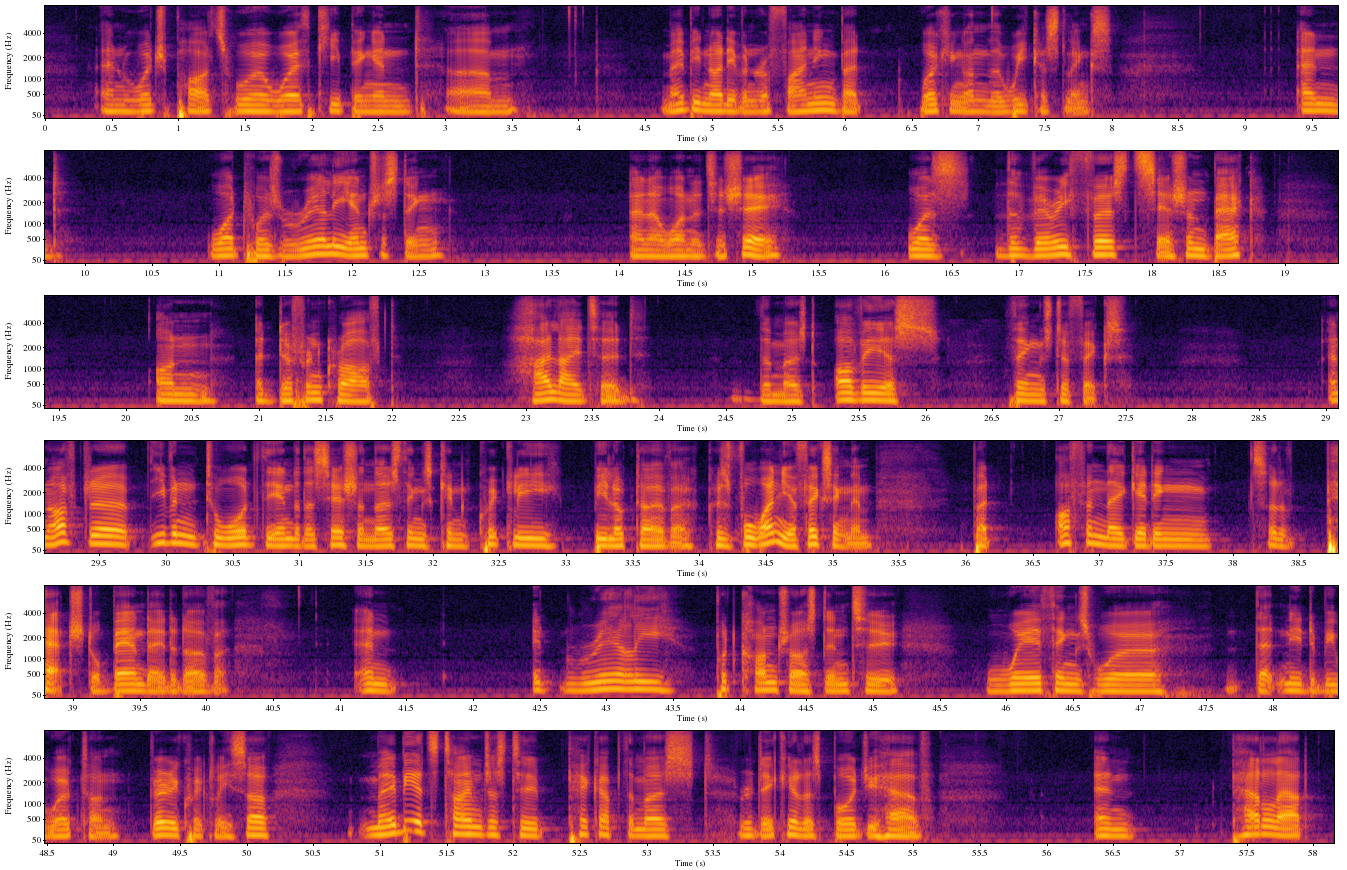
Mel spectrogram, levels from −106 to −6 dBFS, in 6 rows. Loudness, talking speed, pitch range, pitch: -26 LUFS, 115 wpm, 125-140 Hz, 135 Hz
